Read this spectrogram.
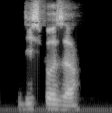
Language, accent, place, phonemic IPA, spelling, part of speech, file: French, France, Lyon, /dis.po.za/, disposa, verb, LL-Q150 (fra)-disposa.wav
- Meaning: third-person singular past historic of disposer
